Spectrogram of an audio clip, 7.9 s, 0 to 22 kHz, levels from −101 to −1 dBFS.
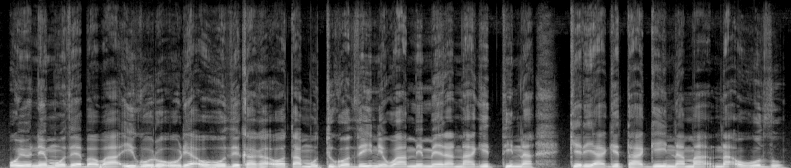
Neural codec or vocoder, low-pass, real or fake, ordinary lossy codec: none; none; real; none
